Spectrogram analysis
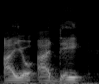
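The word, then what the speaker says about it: Ayoade: It is pronounced Aayo Ad, not Aayo Adi, which is what a lot of people have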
